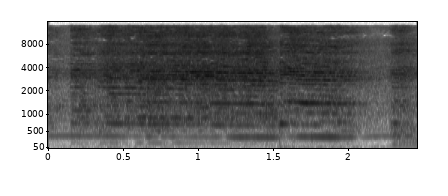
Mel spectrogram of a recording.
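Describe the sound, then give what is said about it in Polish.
A small dental-style rotary tool smooths a surface during finishing work in hard-to-reach spots. It gives a steady, high-pitched whine with gritty hiss that runs continuously, then cuts off just before the end. “To jest takie narzędzie bardziej dentystyczne. Świetne do obróbki jakichś takich trudno dostępnych miejsc, gdzie zwykła szlifierka oscylacyjna nie da rady dojść.”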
